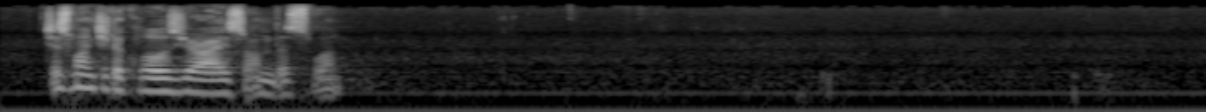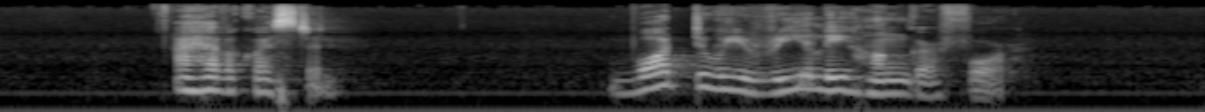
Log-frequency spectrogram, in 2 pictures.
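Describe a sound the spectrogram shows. A woman speaks with feeling through a microphone, in short bursts with long pauses.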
